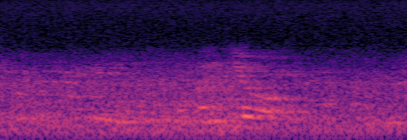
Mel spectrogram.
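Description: A piano plays.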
